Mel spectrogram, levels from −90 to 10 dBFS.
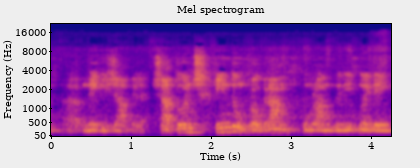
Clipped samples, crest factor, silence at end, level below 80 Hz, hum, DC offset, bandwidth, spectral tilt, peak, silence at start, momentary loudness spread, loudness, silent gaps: under 0.1%; 18 dB; 0 s; -82 dBFS; none; under 0.1%; 17.5 kHz; -3 dB/octave; -6 dBFS; 0 s; 9 LU; -22 LUFS; none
